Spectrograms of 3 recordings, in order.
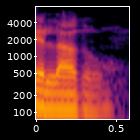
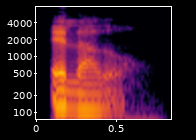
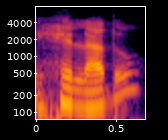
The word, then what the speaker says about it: helado: going to be iced tea Oh el de helado iced tea ed de helado you say el a a lado l pay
